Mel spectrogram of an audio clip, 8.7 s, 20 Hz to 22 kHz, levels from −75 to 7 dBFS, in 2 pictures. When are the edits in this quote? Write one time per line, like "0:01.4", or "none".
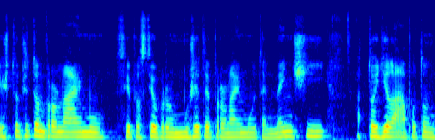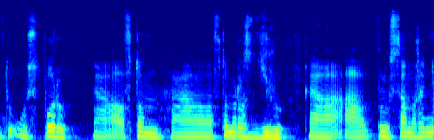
0:07.3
